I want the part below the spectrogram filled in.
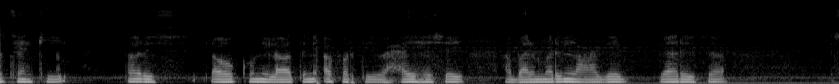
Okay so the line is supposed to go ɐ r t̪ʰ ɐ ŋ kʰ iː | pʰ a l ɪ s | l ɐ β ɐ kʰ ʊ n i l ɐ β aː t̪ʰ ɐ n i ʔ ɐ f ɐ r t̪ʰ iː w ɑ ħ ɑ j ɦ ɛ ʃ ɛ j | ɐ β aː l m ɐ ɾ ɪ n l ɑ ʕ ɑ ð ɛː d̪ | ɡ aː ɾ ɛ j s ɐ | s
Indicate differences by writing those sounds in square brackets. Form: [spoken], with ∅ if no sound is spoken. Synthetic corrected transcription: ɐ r t̪ʰ ɐ ŋ kʰ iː | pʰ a [ɾ] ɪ s | l ɐ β ɐ kʰ ʊ n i l ɐ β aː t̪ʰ ɐ n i ʔ ɐ f ɐ r t̪ʰ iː w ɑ ħ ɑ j ɦ ɛ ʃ ɛ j | ɐ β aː l m ɐ ɾ ɪ n l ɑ ʕ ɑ [ɣ] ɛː d̪ | ɡ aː ɾ ɛ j s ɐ | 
